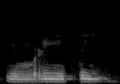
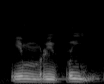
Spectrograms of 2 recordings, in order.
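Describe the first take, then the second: The two takes are said the same way.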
